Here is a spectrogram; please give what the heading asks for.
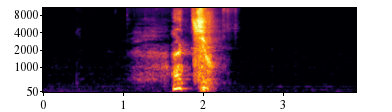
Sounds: Sneeze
